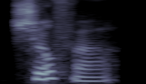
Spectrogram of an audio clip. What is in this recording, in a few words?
"chauffeur", Indian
